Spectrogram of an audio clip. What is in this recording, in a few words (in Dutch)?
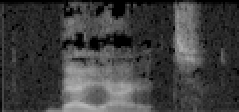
"beiaard", Dutch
